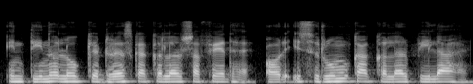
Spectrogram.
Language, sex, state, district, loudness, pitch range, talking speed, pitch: Hindi, male, Jharkhand, Garhwa, -15 LUFS, 125-130 Hz, 205 wpm, 130 Hz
